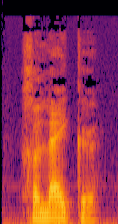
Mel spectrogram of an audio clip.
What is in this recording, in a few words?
"gelijke", Dutch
